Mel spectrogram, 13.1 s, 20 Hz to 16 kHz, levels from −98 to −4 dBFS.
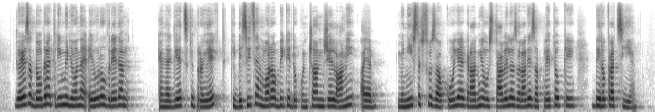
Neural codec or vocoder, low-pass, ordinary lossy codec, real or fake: codec, 32 kHz, 1.9 kbps, SNAC; 14.4 kHz; AAC, 96 kbps; fake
